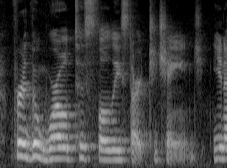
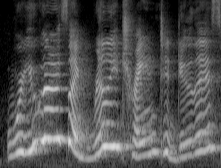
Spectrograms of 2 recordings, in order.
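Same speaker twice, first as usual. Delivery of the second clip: sudden high, louder disbelief; can't believe what you saw; incredulous; 5 semitones higher, 4 dB louder than usual. Real, not acted. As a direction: were you guys shot up high in disbelief. Incredulous question at the cops.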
